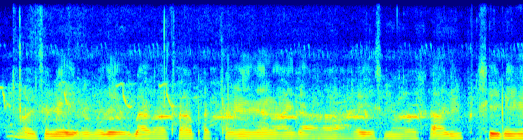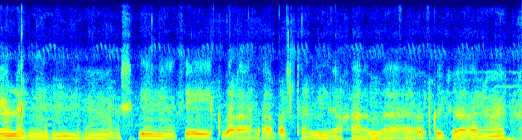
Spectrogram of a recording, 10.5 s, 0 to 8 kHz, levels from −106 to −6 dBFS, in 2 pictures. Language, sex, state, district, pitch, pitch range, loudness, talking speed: Hindi, male, Chhattisgarh, Kabirdham, 120 Hz, 115-125 Hz, -37 LUFS, 155 wpm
